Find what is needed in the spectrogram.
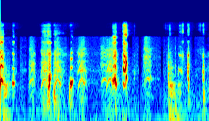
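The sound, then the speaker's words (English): A person imitates a tame dog with a run of short yips and whiny barks, coming in quick irregular bursts with brief pauses between them. “Tame dog.”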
